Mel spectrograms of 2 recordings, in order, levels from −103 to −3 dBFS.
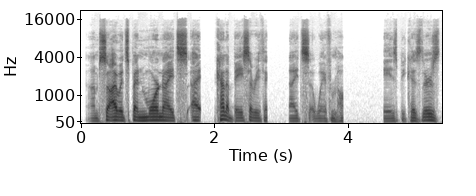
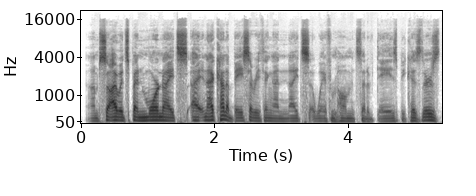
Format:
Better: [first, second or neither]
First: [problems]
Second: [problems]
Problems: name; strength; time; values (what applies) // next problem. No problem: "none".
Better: second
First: audio cutting out; at 2 s, at 3 s and at 4 s for 0.5 s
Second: none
